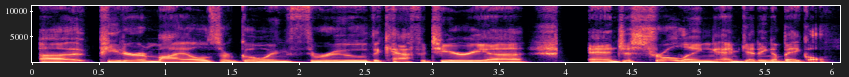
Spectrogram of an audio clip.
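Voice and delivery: normal talking voice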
